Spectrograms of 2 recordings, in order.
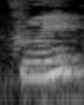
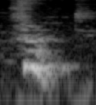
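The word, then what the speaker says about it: fruit: ফ্রুইট না হয়ে এটাকে আমরা উচ্চারণ করব ফ্রুট।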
